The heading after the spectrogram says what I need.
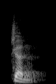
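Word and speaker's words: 震: It's called Zhen, pronounced in the 4th tone.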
